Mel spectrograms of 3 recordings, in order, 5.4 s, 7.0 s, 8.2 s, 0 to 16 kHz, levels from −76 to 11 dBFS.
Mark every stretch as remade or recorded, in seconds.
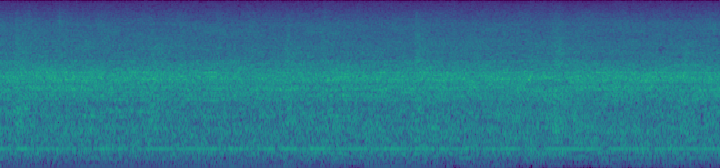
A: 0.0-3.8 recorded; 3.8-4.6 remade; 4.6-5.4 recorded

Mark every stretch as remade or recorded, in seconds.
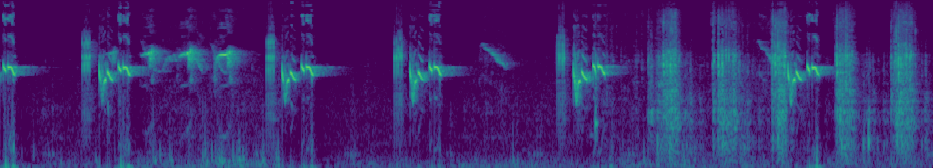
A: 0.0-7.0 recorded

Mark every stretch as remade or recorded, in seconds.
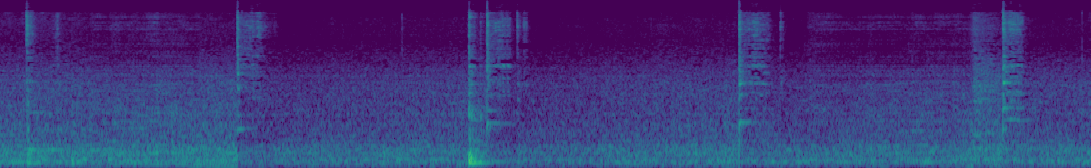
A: 0.0-0.7 recorded; 0.7-1.5 remade; 1.5-6.1 recorded; 6.1-7.3 remade; 7.3-8.2 recorded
